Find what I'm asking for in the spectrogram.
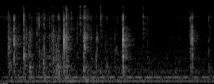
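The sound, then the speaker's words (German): Rapid, uneven clicking of a computer keyboard being typed on, fairly quiet, with a steady low electrical hum underneath and no voices. “Das Tastaturklackern, das kennen wir ja zurzeit alle nur zu gut, oder?”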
